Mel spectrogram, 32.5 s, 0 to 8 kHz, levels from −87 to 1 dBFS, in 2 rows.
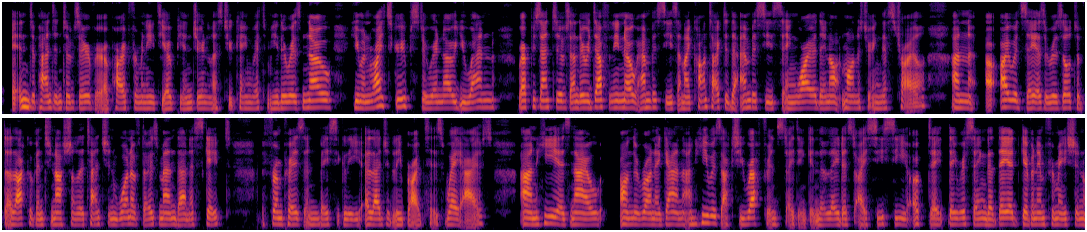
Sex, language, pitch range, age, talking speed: female, English, 160-180 Hz, 20-39, 175 wpm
